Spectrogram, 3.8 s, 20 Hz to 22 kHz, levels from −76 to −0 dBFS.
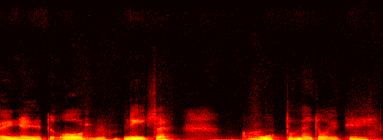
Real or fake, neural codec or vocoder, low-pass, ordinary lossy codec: fake; codec, 44.1 kHz, 2.6 kbps, DAC; none; none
